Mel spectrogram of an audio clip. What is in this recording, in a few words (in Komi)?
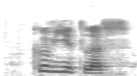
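"кывйитлӧс", Komi, female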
